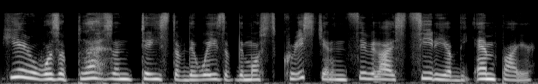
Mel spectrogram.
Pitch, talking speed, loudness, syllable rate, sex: 235 Hz, 200 wpm, -17 LUFS, 5.4 syllables/s, female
